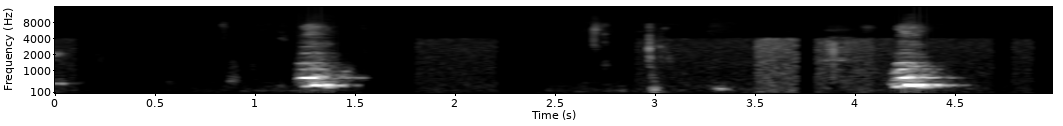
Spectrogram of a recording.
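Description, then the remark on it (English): A dog barks twice, two loud, sharp barks about three seconds apart, with a few soft clicks and brief rustling noises between them and no talking. “And I'm going to take 1 second to call my dog and I will be right back.”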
